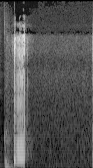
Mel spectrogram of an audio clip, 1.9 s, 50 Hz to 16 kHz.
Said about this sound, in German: Ja, der ist, also schon so ein bisschen zurückhaltender. Ja. ja. Für mich wäre jetzt ein Furz Nummer 7, das sind mehr so zwei Ausrufezeichen.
